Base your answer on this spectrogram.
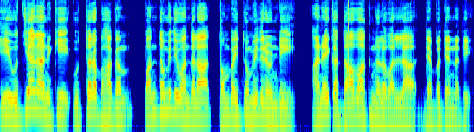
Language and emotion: Telugu, neutral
